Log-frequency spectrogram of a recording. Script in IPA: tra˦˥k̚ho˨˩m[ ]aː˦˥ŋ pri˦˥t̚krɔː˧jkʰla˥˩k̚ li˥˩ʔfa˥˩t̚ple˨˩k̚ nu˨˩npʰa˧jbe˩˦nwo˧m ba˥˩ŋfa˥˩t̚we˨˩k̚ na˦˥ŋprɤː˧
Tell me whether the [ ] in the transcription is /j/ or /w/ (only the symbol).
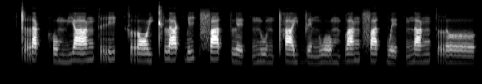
j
